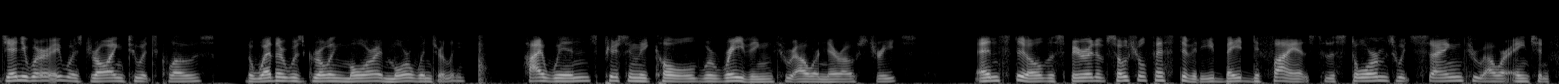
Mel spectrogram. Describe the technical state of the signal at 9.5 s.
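At 9.5 s the real background drops out from 9.39 to 9.75 s, replaced by steady, featureless hiss at the same level: likely comfort noise filling a transmission pause.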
